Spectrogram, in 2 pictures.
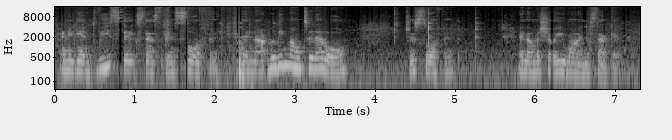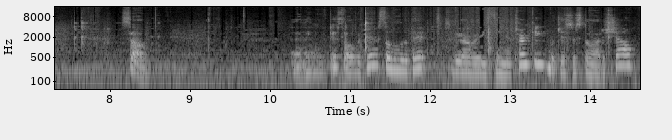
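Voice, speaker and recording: Cooking in her home kitchen for her channel, this woman talks to viewers as she works through a recipe, often correcting herself and sounding a bit stuffy with a cold. Her mid-range voice moves at a moderate pace with frequent pauses, against a noisy background.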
